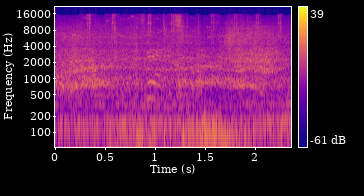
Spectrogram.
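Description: Engines of a full field of Super 7 race cars running together as the pack accelerates away from the start, a dense low rumble, with a voice faintly over it.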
